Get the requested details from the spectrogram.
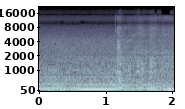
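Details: Suzuki APV that blew fuses and would not start, after a shorted wire was repaired; engine catches quickly and settles into a steady, even low idle with no stumbling or misfire.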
